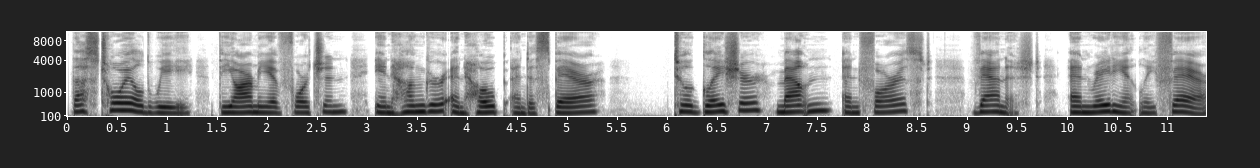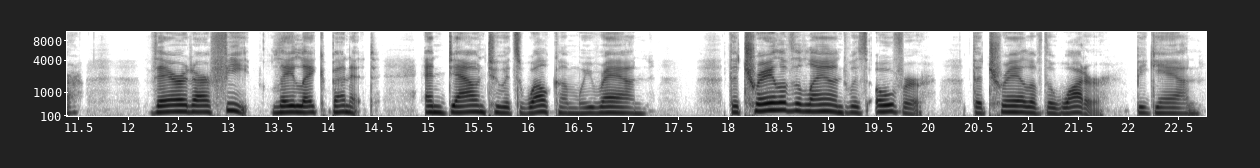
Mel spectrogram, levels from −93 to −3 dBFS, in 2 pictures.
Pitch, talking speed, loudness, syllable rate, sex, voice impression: 190 Hz, 130 wpm, -19 LUFS, 3.8 syllables/s, female, very feminine, slightly young, adult-like, thin, slightly tensed, slightly powerful, bright, hard, clear, slightly fluent, cool, intellectual, slightly refreshing, very sincere, very calm, very friendly, reassuring, unique, elegant, slightly wild, sweet, kind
